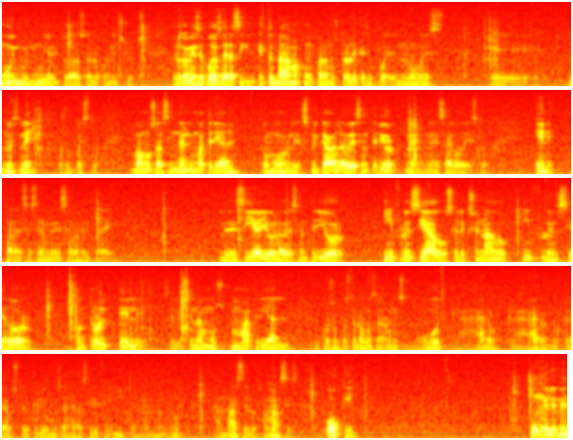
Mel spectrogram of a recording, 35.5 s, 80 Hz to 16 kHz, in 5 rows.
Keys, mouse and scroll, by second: 0.8-1.1 scroll up 3, 1.1-3.3 shift+middle drag, 6.5 alt+Tab, 8.0 alt+Tab, 12.4 n, 13.4-14.2 scroll down 2, 15.6-17.3 shift+middle drag, 17.5 shift+middle click, 18.4 click, 21.2 shift+right click, 22.4 ctrl+shift+l, 23.1 ctrl+Return, 26.0 click, 27.0-29.8 middle drag, 30.2 middle click, 30.8-31.1 scroll up 1, 31.3 shift+middle click, 32.6-34.2 shift+middle drag, 35.2 shift+a.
